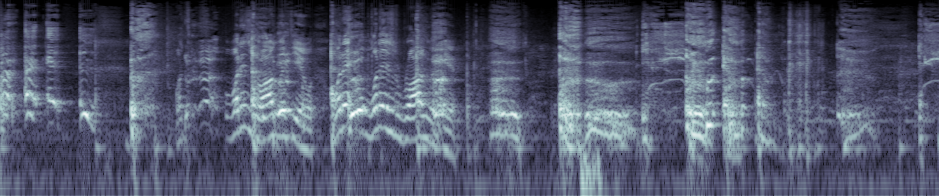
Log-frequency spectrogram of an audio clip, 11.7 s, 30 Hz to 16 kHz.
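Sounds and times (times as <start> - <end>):
person coughing and choking: 0.0 - 5.8, 7.0 - 11.7
speech: 1.6 - 9.6.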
